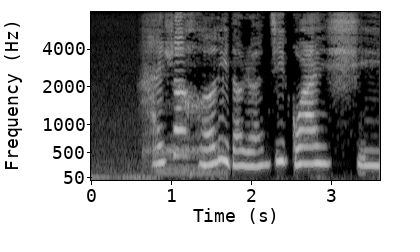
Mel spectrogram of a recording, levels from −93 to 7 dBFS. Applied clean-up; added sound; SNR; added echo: classical method spectral subtraction.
